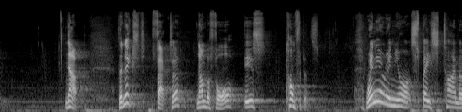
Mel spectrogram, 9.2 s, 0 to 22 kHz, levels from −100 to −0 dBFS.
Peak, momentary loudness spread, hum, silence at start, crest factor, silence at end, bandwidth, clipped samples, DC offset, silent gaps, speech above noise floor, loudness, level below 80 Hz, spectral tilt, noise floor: -14 dBFS; 17 LU; none; 1.3 s; 22 dB; 0 s; 15 kHz; under 0.1%; under 0.1%; none; 34 dB; -33 LUFS; -60 dBFS; -4.5 dB/octave; -66 dBFS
